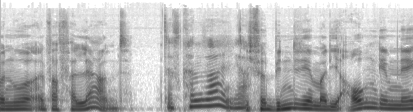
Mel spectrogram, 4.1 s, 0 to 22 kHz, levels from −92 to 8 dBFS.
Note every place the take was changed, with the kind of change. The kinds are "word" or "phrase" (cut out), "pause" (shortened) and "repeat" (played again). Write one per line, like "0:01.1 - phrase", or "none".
none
